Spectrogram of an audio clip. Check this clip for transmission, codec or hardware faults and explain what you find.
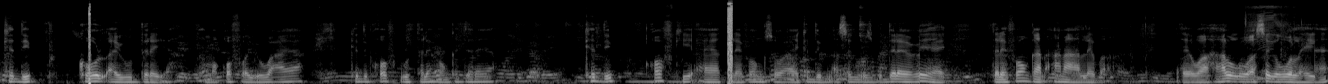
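Two loud bursts interrupt the speech, both from an uninitialised buffer: one at 0.89 s lasting about 10 ms, and one from 7.28 to 7.32 s. In each case a block was played before any audio had been written into it, so leftover memory was read out as samples. The short first one is a loud crack, and the longer second one is a burst of harsh, broadband digital noise. A dropout would go silent instead, and a click would be a single tick rather than a sustained burst.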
